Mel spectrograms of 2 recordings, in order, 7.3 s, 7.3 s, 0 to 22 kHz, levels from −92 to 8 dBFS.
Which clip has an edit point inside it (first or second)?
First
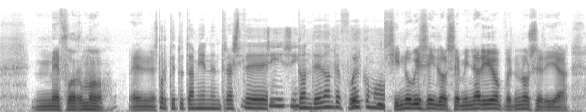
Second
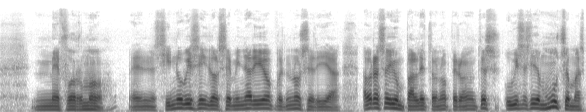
first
